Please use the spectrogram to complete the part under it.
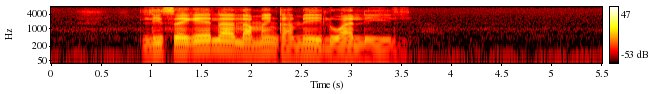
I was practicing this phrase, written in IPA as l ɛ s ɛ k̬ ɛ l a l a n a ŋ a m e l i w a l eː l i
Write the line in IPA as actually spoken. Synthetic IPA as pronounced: l i s ɛ k̬ ɛ l a l a m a ŋ a m e l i w a l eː l i

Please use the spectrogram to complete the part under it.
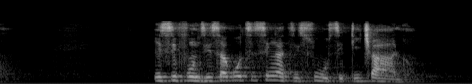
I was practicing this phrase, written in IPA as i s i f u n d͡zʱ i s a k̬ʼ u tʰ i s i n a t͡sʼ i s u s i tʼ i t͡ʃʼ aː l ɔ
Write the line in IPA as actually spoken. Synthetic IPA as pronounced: i s i f u n d͡zʱ i s a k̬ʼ u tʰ i s i ŋ a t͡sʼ i s u s i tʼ i t͡ʃʼ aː l ɔ

